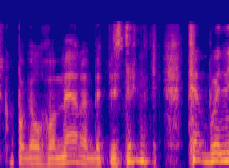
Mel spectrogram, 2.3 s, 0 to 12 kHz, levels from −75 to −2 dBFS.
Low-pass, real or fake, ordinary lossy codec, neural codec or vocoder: 7.2 kHz; real; AAC, 32 kbps; none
